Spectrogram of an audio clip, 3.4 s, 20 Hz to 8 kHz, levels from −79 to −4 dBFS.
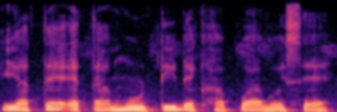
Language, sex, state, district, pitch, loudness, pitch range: Assamese, female, Assam, Sonitpur, 200 Hz, -13 LUFS, 195-210 Hz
